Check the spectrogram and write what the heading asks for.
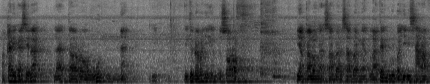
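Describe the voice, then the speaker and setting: A man teaching Quran commentary in a joking way, slowly drawing out Arabic words and acting out short dialogues. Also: steady tone, dark tone, a little hiss or hum. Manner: jokey, acts out dialogue with rising pitch. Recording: echoey hall, dull lo-fi sound.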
